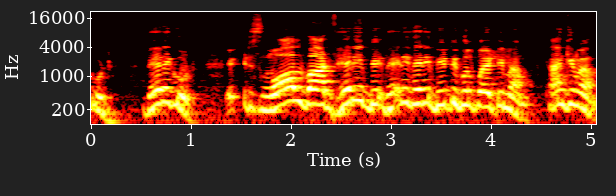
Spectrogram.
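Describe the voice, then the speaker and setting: Over audible room echo, a man talks at a very fast pace in an extremely high pitch, with ordinary pitch variation. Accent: Bengali. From India, West Bengal. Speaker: poet and talk show host. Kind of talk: interview. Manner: halting.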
